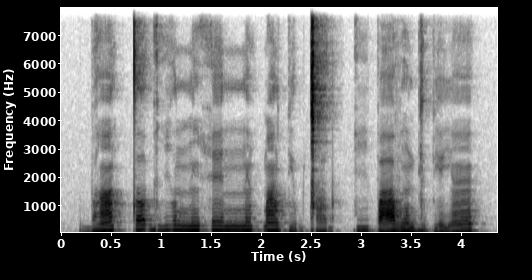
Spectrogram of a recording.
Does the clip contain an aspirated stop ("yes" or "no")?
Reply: no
